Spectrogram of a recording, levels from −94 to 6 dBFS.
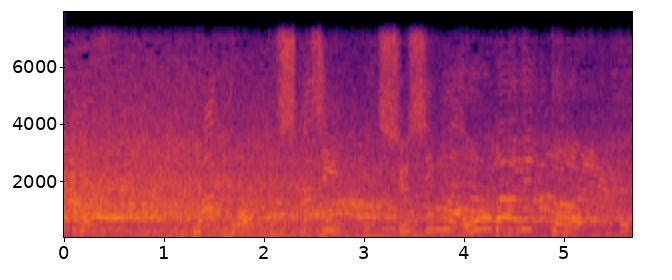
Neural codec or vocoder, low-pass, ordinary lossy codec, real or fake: none; 7.2 kHz; none; real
